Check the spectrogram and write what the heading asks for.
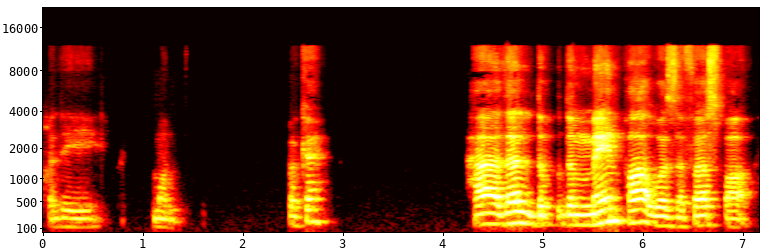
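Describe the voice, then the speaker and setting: A man's voice: mid-range voice, expressive, takes it slowly, pauses often, fairly bright tone, reverberant, distant mic. A man teaching beginner Arabic in a live online class, patient and repeating himself as he corrects students.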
